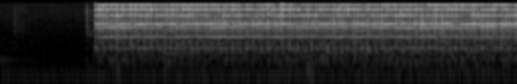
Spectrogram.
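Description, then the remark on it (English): After a short silence, an alarm clock bursts into a loud, continuous shrill ring that holds steady without pause until the end. Nobody speaks. “it's God sounding the alarm through this guy, saying, hey, wake up.”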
